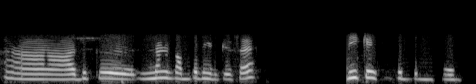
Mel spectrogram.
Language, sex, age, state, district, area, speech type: Tamil, female, 30-45, Tamil Nadu, Tiruvannamalai, rural, conversation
